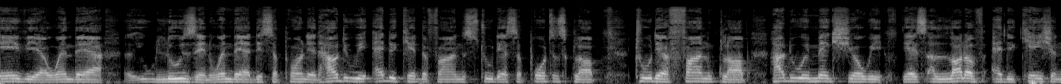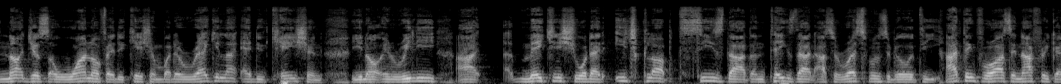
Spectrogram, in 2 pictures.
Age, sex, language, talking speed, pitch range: 30-49, male, English, 185 wpm, 115-140 Hz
